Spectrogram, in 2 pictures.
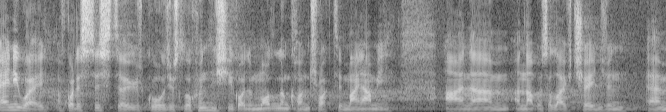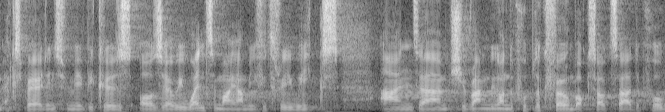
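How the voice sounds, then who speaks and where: Noticeable background noise sits behind a man speaking at a fairly quick pace. His pitch is medium and his intonation fairly even. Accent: Liverpool. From Liverpool, northern England. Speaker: motivational speaker, restaurant manager. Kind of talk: keynote speech, personal story. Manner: casual, conversational with fillers.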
